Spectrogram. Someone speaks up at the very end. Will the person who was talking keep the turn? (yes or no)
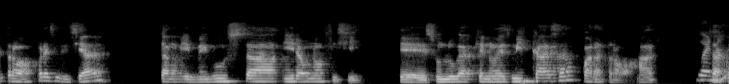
yes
